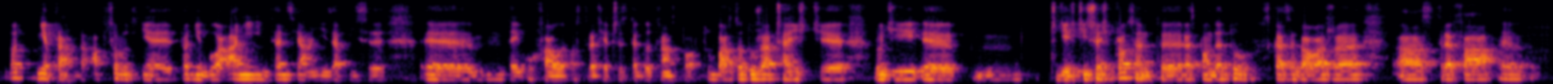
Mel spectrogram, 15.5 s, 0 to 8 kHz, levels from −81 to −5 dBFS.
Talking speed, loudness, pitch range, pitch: 95 wpm, -28 LUFS, 110-120 Hz, 115 Hz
